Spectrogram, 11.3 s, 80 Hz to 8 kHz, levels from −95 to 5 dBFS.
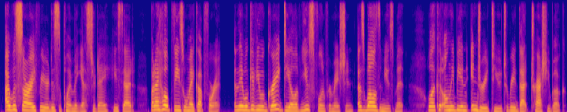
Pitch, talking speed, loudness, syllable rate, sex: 225 Hz, 250 wpm, -20 LUFS, 6.6 syllables/s, female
